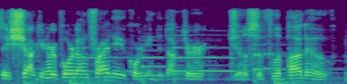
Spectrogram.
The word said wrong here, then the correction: Ladapo: Did I say that right? – Ladapo. Oh, see, that dyslexia kicked in. Take two. Florida Surgeon General released a shocking report on Friday, according to Dr. Joseph Ladapo.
